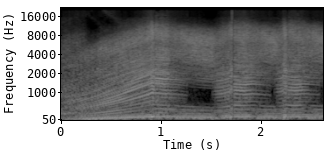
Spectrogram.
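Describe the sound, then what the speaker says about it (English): The Aston Martin Vantage's V12 revs hard in a car mechanic video game, its loud whining tone climbing in pitch, easing back and surging again in repeated close pulls. "That V12 whine at the top end sounded fantastic"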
